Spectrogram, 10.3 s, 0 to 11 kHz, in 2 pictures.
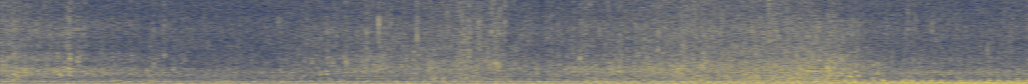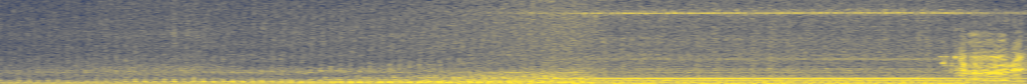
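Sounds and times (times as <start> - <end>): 
helicopter engine droning with a whine: 2.6 - 10.2.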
